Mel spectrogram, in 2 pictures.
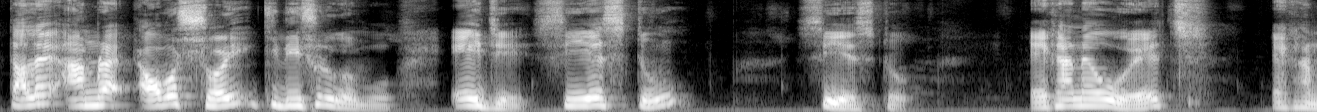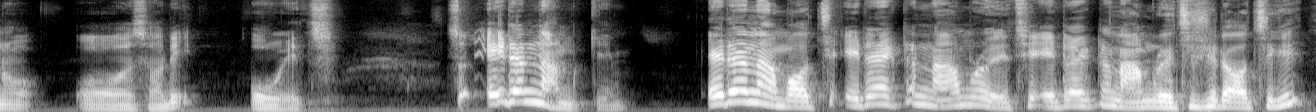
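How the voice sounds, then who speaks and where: A young man tutoring chemistry in a recorded online lecture, his pitch rising and falling with a lively swing. He keeps checking in with his students and answering his own questions. He slips English terms into his talk. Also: fairly quick, pauses often.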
